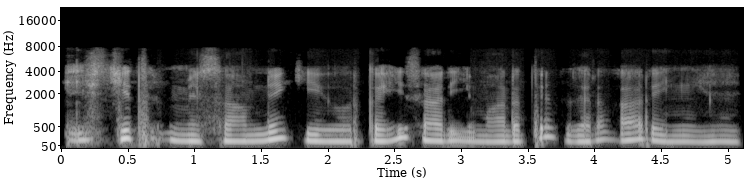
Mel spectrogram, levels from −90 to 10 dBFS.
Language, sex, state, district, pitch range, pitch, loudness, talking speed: Hindi, male, Jharkhand, Ranchi, 135-160 Hz, 145 Hz, -19 LUFS, 150 wpm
